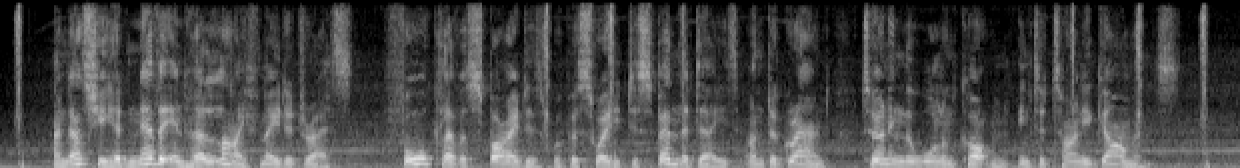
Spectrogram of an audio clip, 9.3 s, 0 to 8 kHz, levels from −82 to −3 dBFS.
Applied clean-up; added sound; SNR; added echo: none; Domestic sounds, home sounds + Fire; 17 dB; none.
